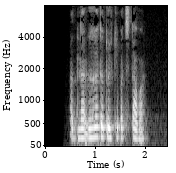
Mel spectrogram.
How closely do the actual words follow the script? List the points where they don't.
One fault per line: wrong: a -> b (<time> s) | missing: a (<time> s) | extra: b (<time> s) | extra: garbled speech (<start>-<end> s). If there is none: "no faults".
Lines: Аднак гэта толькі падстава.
no faults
